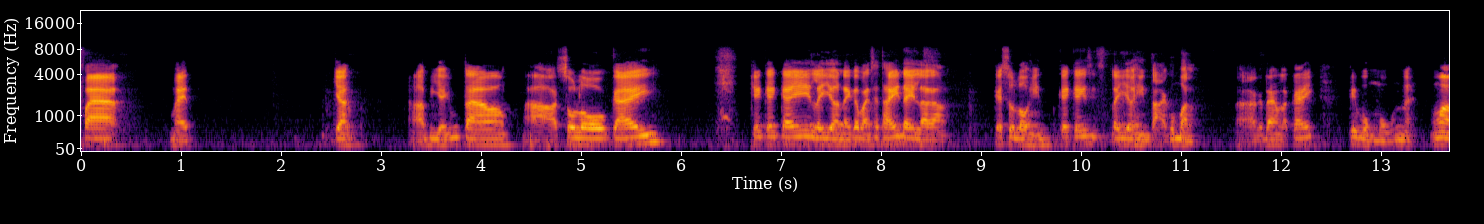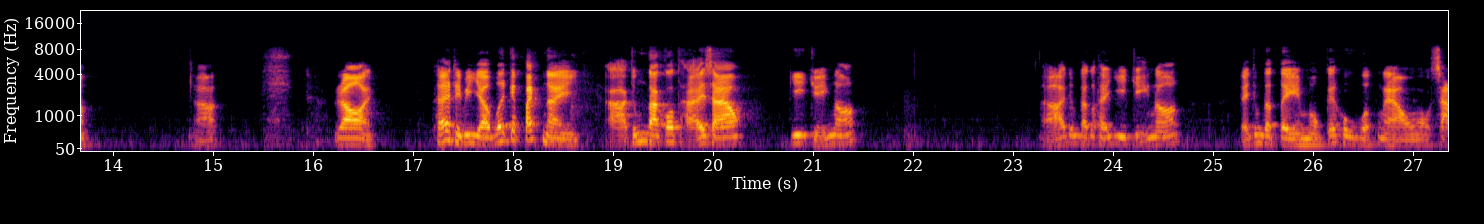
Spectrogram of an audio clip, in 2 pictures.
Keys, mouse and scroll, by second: 0.0 click, 1.2 click, 3.0 click, 4.7 click, 6.8-7.3 scroll, 7.3-7.7 scroll, 8.2-9.3 scroll, 9.3-9.7 scroll, 10.5-11.8 scroll, 13.9 click, 14.3 middle click, 15.6 click, 16.8 click, 17.3 click, 21.8 v, 23.4 v.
